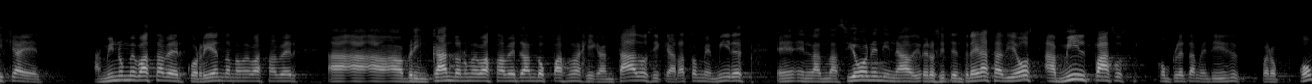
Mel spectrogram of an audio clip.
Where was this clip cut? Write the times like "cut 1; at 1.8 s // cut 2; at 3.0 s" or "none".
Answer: cut 1; at 1.8 s // cut 2; at 9.2 s // cut 3; at 10.4 s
